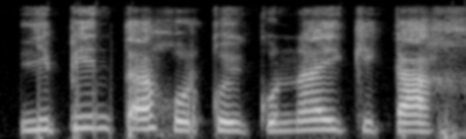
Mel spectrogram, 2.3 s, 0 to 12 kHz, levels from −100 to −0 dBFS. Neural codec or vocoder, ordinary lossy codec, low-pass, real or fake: vocoder, 22.05 kHz, 80 mel bands, Vocos; Opus, 32 kbps; 9.9 kHz; fake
